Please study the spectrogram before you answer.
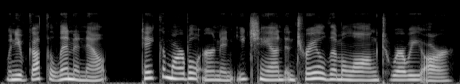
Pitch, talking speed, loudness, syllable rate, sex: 220 Hz, 275 wpm, -17 LUFS, 6.5 syllables/s, female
